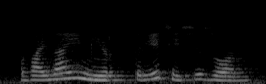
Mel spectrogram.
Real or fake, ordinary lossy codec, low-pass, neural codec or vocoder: real; MP3, 48 kbps; 7.2 kHz; none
